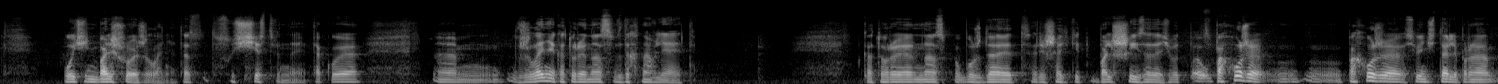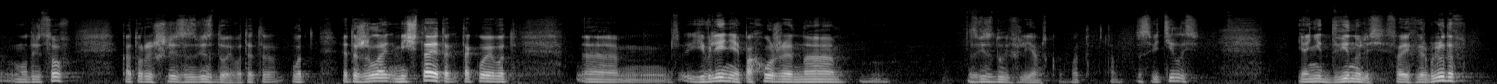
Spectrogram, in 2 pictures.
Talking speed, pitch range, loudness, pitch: 100 wpm, 110-130 Hz, -25 LUFS, 120 Hz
